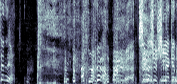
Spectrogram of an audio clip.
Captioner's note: laughing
